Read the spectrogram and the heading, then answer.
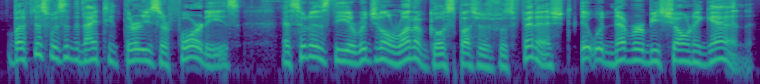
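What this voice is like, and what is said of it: Nasal, congested voice. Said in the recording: “my voice sounds a little nasally today, and I'm probably pronouncing things a little off. That's because I have a cold.”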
